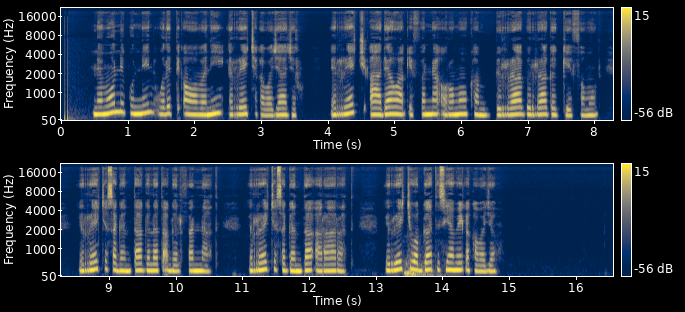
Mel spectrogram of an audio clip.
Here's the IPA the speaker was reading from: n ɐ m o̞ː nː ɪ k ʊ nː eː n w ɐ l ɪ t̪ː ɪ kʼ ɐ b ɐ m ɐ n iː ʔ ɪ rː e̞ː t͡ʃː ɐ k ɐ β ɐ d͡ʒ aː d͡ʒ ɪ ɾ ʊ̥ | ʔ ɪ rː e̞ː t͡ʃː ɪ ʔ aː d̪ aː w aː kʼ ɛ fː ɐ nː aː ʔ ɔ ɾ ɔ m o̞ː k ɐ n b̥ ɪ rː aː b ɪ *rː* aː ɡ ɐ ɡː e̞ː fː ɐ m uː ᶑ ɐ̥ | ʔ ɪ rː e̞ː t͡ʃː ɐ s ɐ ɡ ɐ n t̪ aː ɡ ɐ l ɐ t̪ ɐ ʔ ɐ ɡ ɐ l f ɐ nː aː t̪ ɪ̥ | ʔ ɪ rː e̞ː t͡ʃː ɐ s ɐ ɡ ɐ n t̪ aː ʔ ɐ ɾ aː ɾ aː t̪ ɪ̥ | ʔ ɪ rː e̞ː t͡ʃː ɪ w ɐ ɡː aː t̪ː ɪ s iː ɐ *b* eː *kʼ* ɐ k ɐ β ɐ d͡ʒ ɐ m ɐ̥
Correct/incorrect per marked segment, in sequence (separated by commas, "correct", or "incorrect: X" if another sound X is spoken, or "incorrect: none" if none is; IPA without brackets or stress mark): correct, incorrect: m, correct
